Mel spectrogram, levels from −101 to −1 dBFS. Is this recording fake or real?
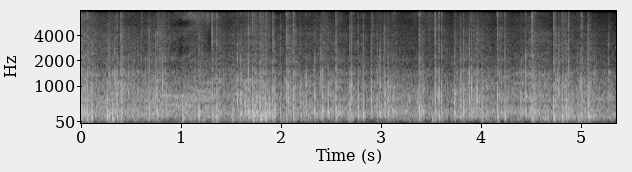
fake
